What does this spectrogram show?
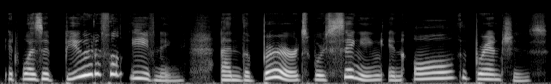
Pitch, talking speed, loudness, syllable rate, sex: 250 Hz, 150 wpm, -16 LUFS, 4.3 syllables/s, female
